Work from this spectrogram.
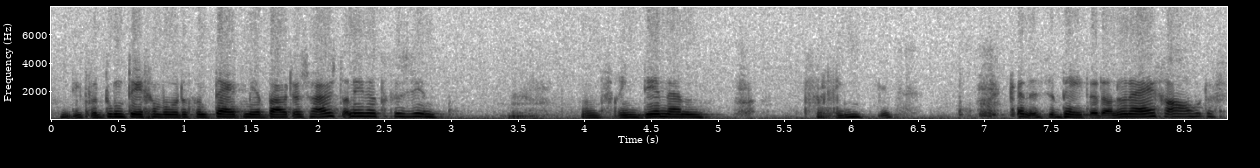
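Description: A woman's voice: fairly low pitch, normal speed, long pauses, mellow, natural voice. A woman playing a reproachful parent complaining about young people in a Dutch radio play. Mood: resigned, reproachful. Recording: thin phone-like old radio recording.

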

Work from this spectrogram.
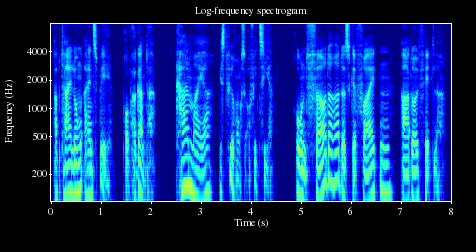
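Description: A man's voice: mid-range voice, sing-song, measured pace, sharp tone, heavily acted. A man giving explanatory, musing commentary in a documentary radio play. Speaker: narrator and commentator.

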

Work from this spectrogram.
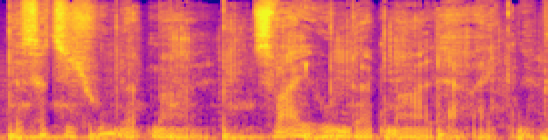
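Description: A man with a very low, gravelly voice reads a literary letter aloud. His delivery is measured and reflective, pausing often between phrases. Clear music plays underneath the narration. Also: animated. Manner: measured, reflective reading with long pauses. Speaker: audiobook reader. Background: soft music.

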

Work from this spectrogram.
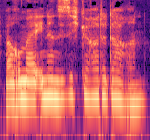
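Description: Probing female journalist, mellow voice. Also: on the low side, steady tone, breathy edge. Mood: probing, reserved. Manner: deliberate, analytical, clipped phrasing. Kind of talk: German radio drama acting.

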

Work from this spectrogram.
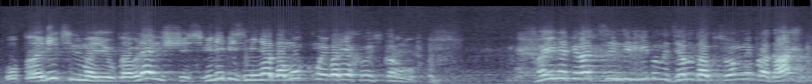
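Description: A swaggering, cheerfully cynical spendthrift gentleman in a 1950s Russian radio play. The high voice swings freely with theatrical familiarity. It sounds distant and muffled, with faint hiss. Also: lively intonation, brisk. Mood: breezy, rueful. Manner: jaunty, theatrical, playfully familiar. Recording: muffled old radio recording, distant, hissy.

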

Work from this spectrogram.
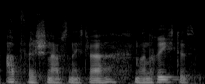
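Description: A man plays a mysterious smuggler, an outsider from the forests, in a radio drama. His voice is fairly low. He talks tersely and with measure, proud and cryptic. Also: normal speed, close to an everyday voice. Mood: dry. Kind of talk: German radio play acting.

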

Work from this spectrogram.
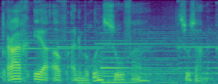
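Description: A man narrating a literary radio drama in a measured, deliberate storytelling manner. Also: deep voice, very animated, creaky, over music.

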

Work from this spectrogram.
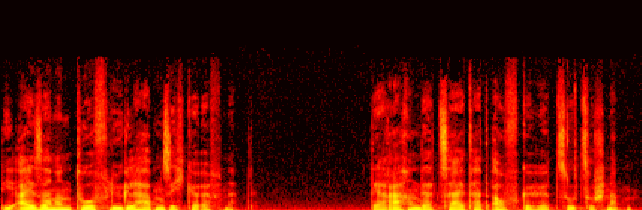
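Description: An actress playing a grave, resolute woman in a literary radio play, speaking solemnly and deliberately. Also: low voice, dark tone. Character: grave, resolute soul musing on ageing and time.

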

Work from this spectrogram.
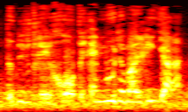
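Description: A desperate young fisherman's sweetheart in an old radio melodrama. Her very high voice is tearful and overwrought, full of fear, on a clearly noisy recording. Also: big pitch swings, quick pace. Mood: despairing, defiant. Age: young adult. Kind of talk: melodramatic radio drama acting.

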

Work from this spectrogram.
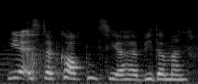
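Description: An actress playing a timid, dutiful housemaid who speaks deferentially in a German radio play. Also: female voice, a little high, steady tone, quick pace, faint music behind, close to an everyday voice. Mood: dutiful, bewildered. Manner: deferential, hesitant.

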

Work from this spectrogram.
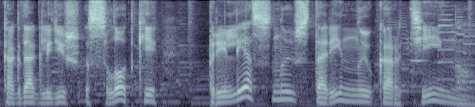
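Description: A man reading a humorous story as an expressive, scripted narration, in a measured, theatrical storytelling manner. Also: mid-range voice. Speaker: audiobook narrator. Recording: music behind the voice. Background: music.

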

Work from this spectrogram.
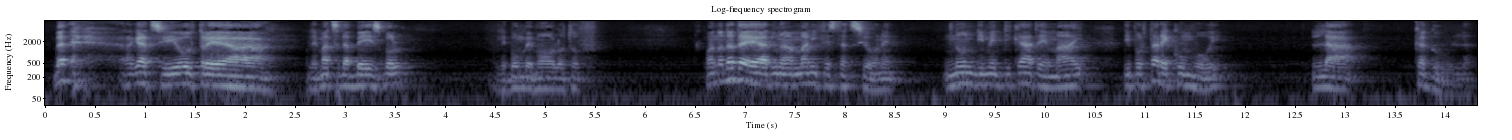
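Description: A man delivering a theatrical, mock-instructional monologue in a deadpan, didactic manner, as a live stage performer. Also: mid-range voice, slow pace, long pauses. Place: live performance space, roomy. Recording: roomy live stage recording with guitar music. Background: live guitar music.

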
